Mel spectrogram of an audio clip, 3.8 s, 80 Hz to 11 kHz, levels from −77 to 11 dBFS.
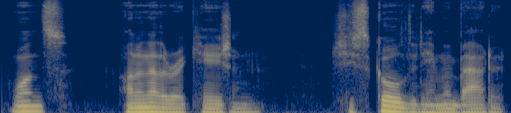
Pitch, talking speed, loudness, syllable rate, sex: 95 Hz, 110 wpm, -19 LUFS, 5.3 syllables/s, male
